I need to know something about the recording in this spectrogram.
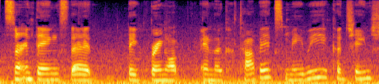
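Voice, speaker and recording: A young woman in her twenties talks casually, working out her thoughts with lots of fillers. Her pitch is middling. Loud street traffic fills the background. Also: slow, creaky. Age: 20s. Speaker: voter interviewed on the street.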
